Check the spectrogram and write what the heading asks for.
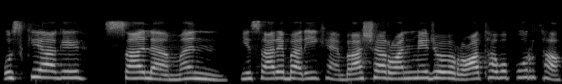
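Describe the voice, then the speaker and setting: A woman teaching Qur'an recitation in a live online class, patiently drilling each letter and spelling words out slowly, syllable by syllable. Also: high-pitched, pushed and bright, dry recording. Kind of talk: live online tajweed lesson. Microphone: video call. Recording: dull lo-fi video call audio.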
